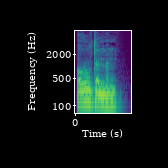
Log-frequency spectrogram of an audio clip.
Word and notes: alderman: British English

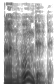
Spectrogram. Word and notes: unwounded: British English

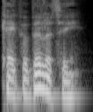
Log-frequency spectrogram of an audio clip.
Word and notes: capability: British English

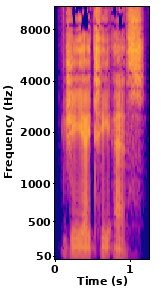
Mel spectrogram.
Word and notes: gats: British English

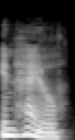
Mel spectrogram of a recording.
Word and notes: inhale: British English

